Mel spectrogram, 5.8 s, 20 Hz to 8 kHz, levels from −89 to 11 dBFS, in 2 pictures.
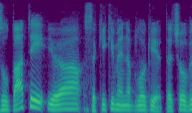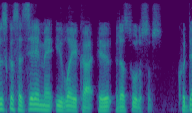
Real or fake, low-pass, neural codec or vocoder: fake; 7.2 kHz; codec, 16 kHz, 0.5 kbps, X-Codec, WavLM features, trained on Multilingual LibriSpeech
